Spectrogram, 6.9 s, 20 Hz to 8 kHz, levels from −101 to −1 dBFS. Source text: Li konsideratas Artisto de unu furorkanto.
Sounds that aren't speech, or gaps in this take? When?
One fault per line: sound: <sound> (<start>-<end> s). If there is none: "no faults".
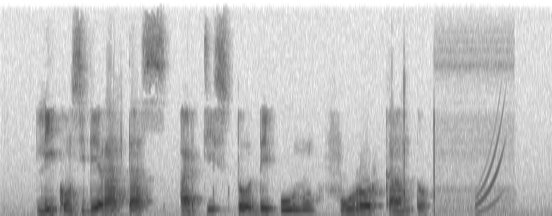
sound: chirp (5.9-6.4 s)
